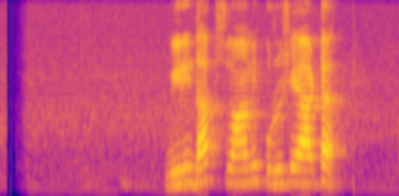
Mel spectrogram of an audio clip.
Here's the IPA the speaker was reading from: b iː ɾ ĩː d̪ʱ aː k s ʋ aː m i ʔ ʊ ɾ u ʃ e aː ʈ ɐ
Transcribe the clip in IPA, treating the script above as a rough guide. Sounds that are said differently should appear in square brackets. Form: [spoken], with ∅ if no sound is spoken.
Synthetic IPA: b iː ɾ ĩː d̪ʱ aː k s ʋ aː m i [p] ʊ ɾ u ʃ e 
